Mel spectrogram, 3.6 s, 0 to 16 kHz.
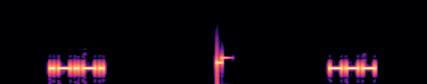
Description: Morse code, heard as a keyed tone, about 36 wpm, 700 Hz. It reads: <AR> O
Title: Single Character (Letter:Number:Punctuation:Prosign) 35wpm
